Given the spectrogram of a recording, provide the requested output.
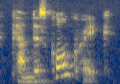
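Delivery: usual speaking voice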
